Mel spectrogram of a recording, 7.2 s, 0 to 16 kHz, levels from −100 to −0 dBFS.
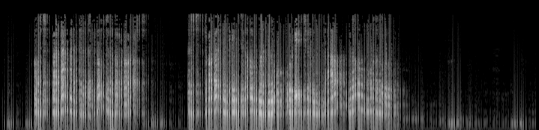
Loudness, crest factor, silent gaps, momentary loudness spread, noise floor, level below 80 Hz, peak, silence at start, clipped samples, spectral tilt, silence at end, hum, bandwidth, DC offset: -29 LUFS; 22 dB; none; 11 LU; -76 dBFS; -58 dBFS; -10 dBFS; 0.45 s; under 0.1%; -3 dB/octave; 1.9 s; none; 11.5 kHz; under 0.1%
